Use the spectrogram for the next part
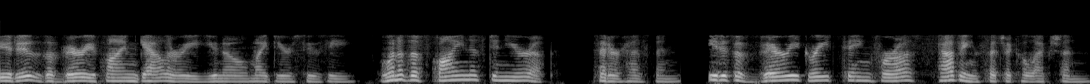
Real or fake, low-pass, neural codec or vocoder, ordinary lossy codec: fake; 7.2 kHz; vocoder, 44.1 kHz, 128 mel bands, Pupu-Vocoder; AAC, 16 kbps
